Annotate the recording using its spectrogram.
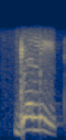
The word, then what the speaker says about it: Galit: Galit, yes.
